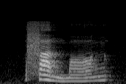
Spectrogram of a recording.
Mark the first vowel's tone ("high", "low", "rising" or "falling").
falling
